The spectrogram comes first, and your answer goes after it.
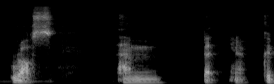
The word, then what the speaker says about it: Roos: see and somebody's saying isn't isn't the um name pronounced Rose now I I I have it on Fairly reliable Authority that it's Ross um but you know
